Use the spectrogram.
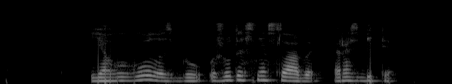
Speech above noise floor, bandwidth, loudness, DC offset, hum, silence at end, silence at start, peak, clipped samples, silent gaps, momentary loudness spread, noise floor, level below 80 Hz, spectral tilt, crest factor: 41 dB; 7.6 kHz; -40 LUFS; under 0.1%; none; 0.55 s; 0.9 s; -22 dBFS; under 0.1%; none; 9 LU; -80 dBFS; -68 dBFS; -6.5 dB/octave; 18 dB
